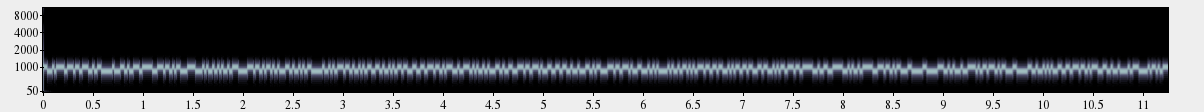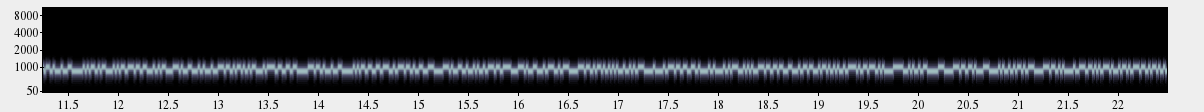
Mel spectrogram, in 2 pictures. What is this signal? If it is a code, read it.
RTTY (50 baud, 170 Hz shift), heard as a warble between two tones, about 930 Hz centre. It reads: … NVUAT BOFFM DUJVJ JIJLI ZAFUW HIPUB HCXFR LSLLS TWTFT BVVNQ BVPYI ZPKMD QVSBS CBHCQ DBEIV QVSIN WMHPF OHCNM DYJMK IKKZY LCLDF XTFVM GMFDM XARHD …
